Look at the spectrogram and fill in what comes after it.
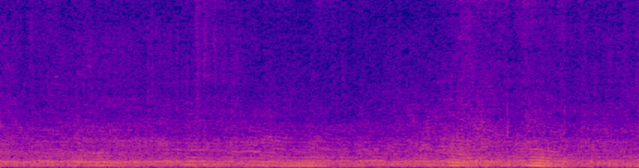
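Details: Iberian honey bees (Apis mellifera iberiensis) outside a Langstroth hive west of Roquetes, South Tarragona, Catalonia, Spain, near Els Ports Natural Park, recorded up close: dense, steady low buzzing of many bees, with brief louder swells as individuals pass near.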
